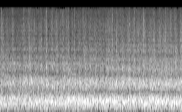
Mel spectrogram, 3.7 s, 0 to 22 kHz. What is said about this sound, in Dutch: Ik hoor zo'n brommetje of zo. Nou, wat je volgens mij hoort hier zijn de motoren van het schip. Dat is een beetje dat lage geluid wat je hoort brommen. Dat zit vooral rond de 125 hertz.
